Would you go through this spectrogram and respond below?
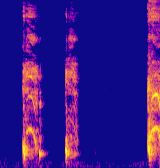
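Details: A woman coughing after smoking cannabis: three harsh, throaty coughs, each a short voiced burst, in a quiet room.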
